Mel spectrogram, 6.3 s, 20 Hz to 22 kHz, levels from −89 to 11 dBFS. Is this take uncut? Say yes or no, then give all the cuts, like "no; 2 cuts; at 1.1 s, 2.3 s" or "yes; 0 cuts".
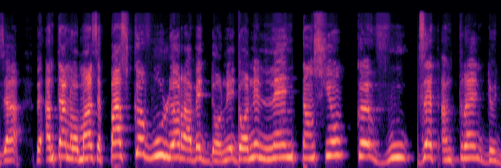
no; 3 cuts; at 2.9 s, 4.4 s, 5.2 s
